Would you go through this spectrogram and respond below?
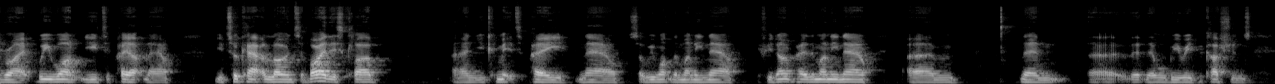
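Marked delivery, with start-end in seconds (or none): none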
